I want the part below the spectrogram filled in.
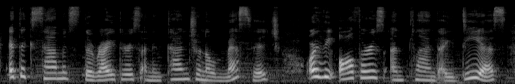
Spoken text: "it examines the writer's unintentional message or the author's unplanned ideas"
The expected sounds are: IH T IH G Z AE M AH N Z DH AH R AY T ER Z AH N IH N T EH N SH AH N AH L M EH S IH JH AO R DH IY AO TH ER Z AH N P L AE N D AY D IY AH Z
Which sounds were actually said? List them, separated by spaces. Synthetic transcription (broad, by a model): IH T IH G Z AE M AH N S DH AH R AY T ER S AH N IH N T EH N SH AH N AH L M EH S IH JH AO R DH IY AO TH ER S AH N P L AE N D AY D IY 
